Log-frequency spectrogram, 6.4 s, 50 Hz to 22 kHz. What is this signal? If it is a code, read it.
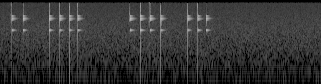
Tap code, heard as taps on glass, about 5 knocks a second. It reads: IS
